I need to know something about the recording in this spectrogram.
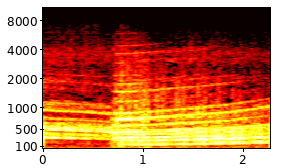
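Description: Soundtrack music: a drumless break in a rock song, with held chords sliding slowly down in pitch, one chord giving way to a second under a second in.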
